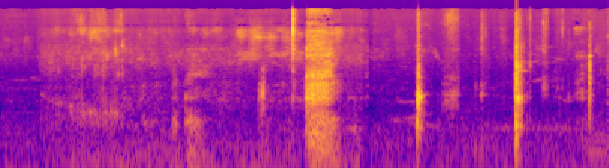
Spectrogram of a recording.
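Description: Large knife chopping into the husk of a young green coconut on a wooden chopping stump: three sharp strikes over the last few seconds, roughly a second apart. A loud, rough half-second burst of noise comes about halfway through.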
